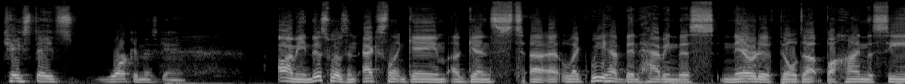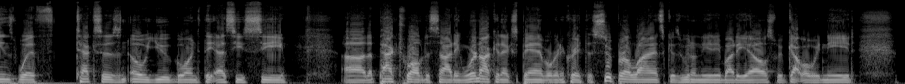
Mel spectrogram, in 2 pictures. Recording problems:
distortion; slight; 6% of the sound clipped

